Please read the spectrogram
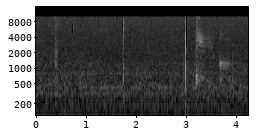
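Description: Quiet room with three light taps, the loudest about three seconds in, followed by a brief soft, whispery voice sound.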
